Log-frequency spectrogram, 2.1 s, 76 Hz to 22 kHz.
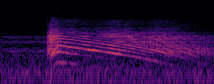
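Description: The electric motors of a 3D-printed Lepus Mk1 fully automatic Nerf blaster rev up suddenly about half a second in, then spin down. The whine falls steadily in pitch and fades over about a second and a half.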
